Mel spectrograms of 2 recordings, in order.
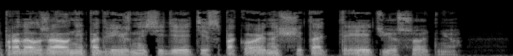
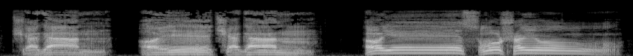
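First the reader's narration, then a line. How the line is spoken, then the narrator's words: Low hoarse roar. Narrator (Russian): Низким, хриплым голосом Каган проревел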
